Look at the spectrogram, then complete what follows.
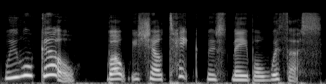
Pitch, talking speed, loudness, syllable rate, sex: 265 Hz, 200 wpm, -17 LUFS, 4.4 syllables/s, female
